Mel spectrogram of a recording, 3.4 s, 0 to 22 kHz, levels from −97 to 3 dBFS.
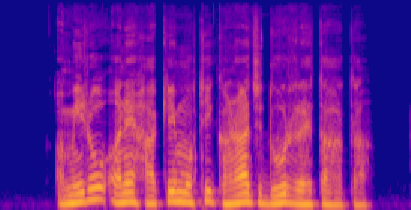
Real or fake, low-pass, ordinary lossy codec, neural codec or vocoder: real; 19.8 kHz; none; none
